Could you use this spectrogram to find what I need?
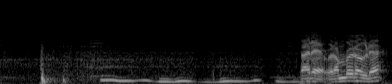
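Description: A man speaks in a low voice.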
